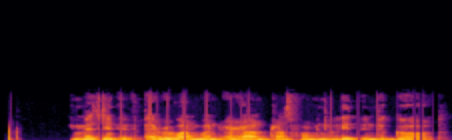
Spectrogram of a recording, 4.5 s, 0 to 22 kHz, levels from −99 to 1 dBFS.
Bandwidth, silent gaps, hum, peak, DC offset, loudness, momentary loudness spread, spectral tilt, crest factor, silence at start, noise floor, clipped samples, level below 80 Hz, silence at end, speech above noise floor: 7.4 kHz; none; none; -2 dBFS; under 0.1%; -17 LUFS; 7 LU; -9 dB/octave; 14 dB; 0.05 s; -71 dBFS; under 0.1%; -44 dBFS; 0.1 s; 55 dB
